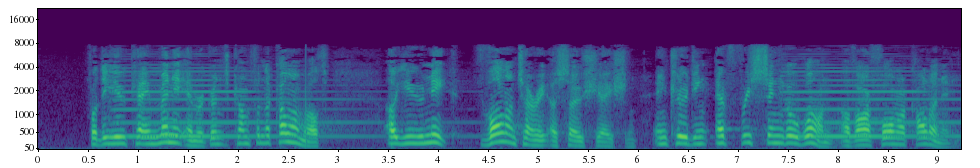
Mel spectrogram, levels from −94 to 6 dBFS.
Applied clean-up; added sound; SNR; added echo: none; Bowed string instrument; 13 dB; none.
